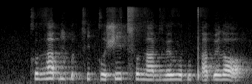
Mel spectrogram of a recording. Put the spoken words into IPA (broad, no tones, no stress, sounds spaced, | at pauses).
kʰ ʊ ɦ a ɓ i ɓ ə kʰ i k o ʃ i t͡sʰ ʊ ɦ a ɡʱ ø v ʊ ɓ ʊ pʼ a ɓ ø l ɒ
